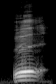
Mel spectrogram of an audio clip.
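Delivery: loud disgusted blech; gagging. Acted. A monster gagging after the kiss, loud blech. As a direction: gag it out loud. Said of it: "One gagged".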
